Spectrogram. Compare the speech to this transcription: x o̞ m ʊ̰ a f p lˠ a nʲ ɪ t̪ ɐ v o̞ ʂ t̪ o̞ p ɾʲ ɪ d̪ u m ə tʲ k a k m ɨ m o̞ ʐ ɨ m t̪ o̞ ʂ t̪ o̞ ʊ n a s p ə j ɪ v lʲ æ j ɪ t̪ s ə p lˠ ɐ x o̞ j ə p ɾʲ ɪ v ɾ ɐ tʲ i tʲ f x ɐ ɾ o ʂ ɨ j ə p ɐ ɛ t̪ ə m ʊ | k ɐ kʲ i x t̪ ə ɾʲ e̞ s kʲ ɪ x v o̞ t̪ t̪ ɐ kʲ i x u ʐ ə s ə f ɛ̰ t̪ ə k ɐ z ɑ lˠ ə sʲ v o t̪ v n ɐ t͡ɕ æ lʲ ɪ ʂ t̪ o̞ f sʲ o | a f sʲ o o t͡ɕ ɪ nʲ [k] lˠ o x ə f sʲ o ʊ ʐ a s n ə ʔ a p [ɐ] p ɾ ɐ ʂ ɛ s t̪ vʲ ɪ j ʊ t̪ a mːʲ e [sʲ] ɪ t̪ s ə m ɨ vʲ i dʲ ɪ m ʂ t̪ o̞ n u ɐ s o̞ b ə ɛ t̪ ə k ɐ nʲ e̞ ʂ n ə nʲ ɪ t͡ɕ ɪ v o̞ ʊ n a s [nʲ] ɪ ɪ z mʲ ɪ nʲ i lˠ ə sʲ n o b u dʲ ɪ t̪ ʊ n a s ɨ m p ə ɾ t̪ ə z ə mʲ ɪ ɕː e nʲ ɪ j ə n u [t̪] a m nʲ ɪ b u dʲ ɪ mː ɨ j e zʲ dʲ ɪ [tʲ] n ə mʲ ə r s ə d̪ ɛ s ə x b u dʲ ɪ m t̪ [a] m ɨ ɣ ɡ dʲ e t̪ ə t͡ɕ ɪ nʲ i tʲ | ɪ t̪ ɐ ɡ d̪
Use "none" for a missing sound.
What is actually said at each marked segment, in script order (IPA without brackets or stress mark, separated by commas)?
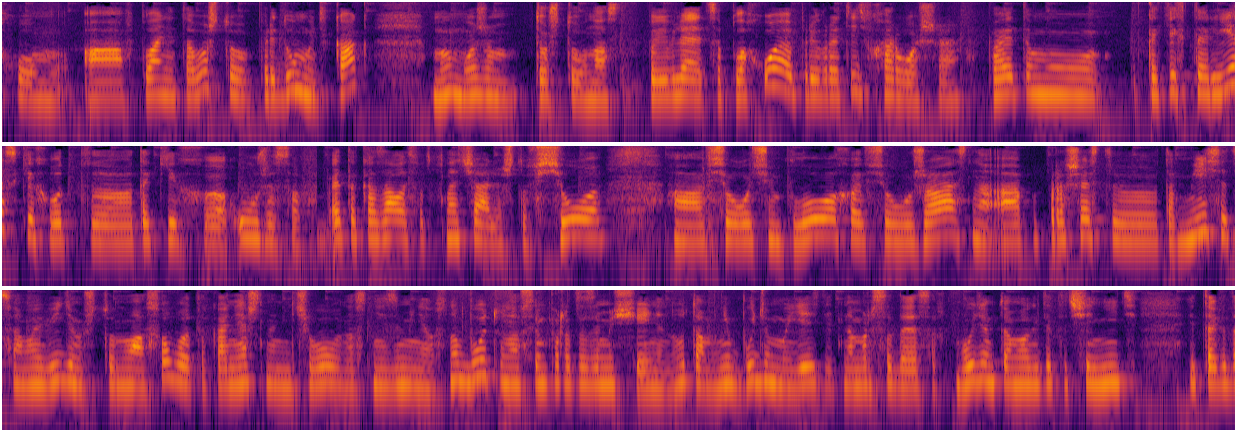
p, ə, sʲ, nʲ, t̪, tʲ, a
